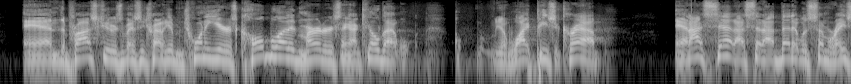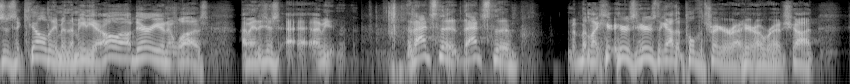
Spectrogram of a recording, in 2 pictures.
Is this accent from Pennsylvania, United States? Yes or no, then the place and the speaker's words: no; Dallas, Texas, United States; Because, listen, I grew up in Dallas.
